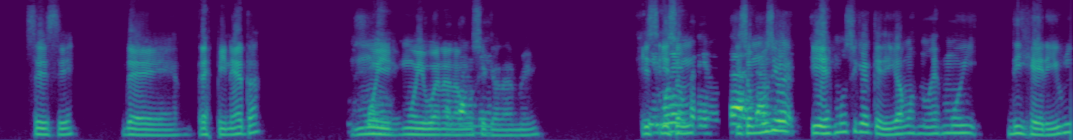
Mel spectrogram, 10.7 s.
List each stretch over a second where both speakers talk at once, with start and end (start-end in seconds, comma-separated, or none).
3.6-5.0, 6.5-8.0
